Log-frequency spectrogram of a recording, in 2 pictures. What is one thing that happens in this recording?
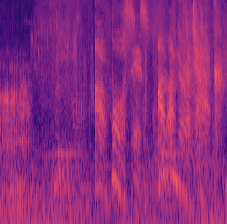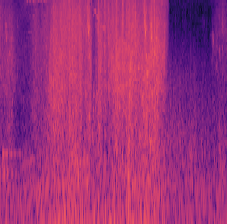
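Alien creatures screech and clash in a fight, with bursts and crackles.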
